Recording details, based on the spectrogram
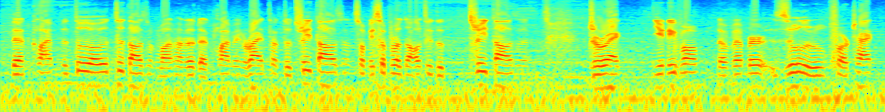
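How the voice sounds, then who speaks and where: A man from Indonesia, an airline pilot, narrating and briefing from the cockpit in informal, halting non-native English. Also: mid-range voice, background noise. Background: music.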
